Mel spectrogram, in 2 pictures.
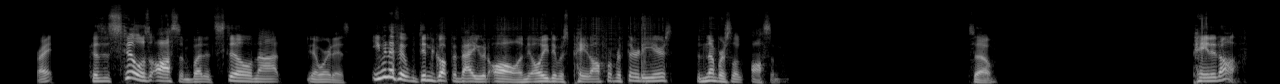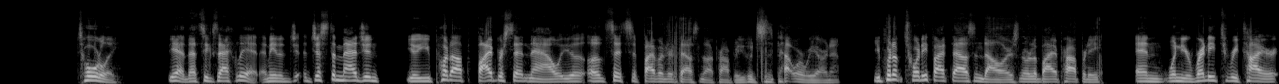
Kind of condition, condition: setting, live audience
